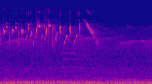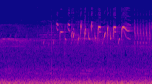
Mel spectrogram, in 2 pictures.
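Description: Small birds chirping and twittering in two bursts of quick high chirps, the first over the first two seconds and the second starting about four seconds in, with a steady low rumble underneath.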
